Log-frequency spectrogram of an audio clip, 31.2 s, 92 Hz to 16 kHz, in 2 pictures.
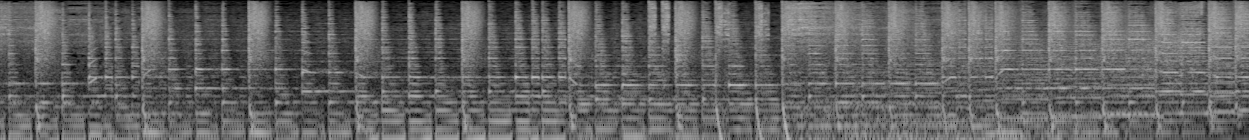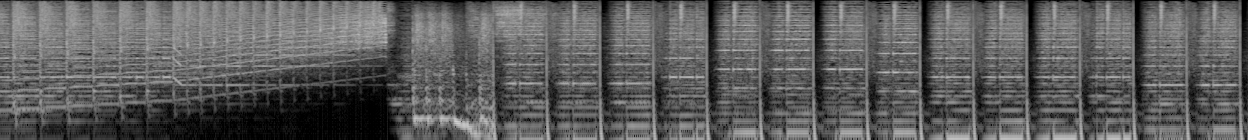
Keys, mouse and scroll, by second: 3.0 click, 3.0-6.7 drag, 7.4 click, 12.1 ctrl+click, 16.0 ctrl+click, 18.0 ctrl+shift+i, 28.4 ctrl+Num_Lock, 29.3 ctrl+f.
